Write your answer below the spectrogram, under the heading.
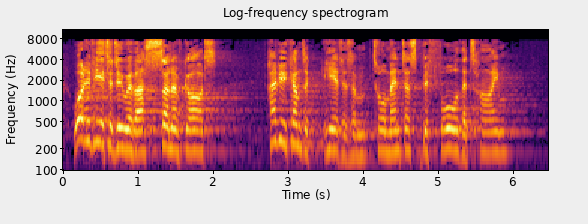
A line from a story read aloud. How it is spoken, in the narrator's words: Suddenly they shouted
